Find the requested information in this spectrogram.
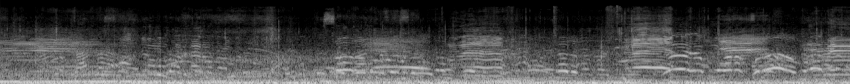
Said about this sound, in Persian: ما هم یکنون با یکی از برادران صحبت داریم که اینا یک تعداد از گوسفندها را در اینجا در منطقه چمند حضوری برای فروش آوردن.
